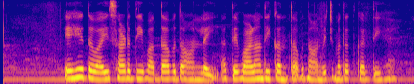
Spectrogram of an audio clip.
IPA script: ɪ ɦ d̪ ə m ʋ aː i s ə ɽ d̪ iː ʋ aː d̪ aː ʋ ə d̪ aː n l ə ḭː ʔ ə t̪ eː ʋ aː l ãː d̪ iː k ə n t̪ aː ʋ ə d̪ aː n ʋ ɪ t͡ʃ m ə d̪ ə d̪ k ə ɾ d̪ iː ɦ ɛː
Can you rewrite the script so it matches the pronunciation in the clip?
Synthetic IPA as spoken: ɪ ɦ d̪ ə ʋ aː iː s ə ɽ d̪ iː ʋ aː d̪ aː ʋ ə d̪ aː n l ə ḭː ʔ ə t̪ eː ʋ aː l ãː d̪ iː k ə n t̪ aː ʋ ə d̪ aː n ʋ ɪ t͡ʃ m ə d̪ ə d̪ k ə ɾ d̪ iː ɦ ɛː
